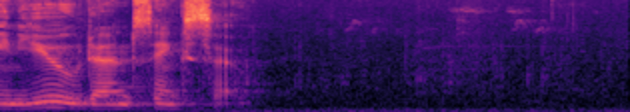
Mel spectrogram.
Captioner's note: none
